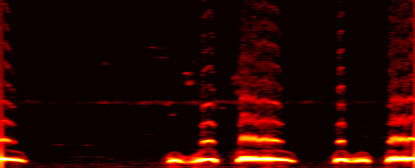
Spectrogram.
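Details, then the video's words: Spotted dove decoy bird giving its morning call, used to lure other doves: low, mellow coos with a wavering two-part note followed by a longer steady coo, separated by short silences. "นกพิราบดัง birds - เสียงนกร้องตอนเช้าเพื่อเรียกนกของคุณ"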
